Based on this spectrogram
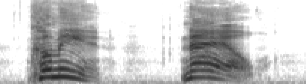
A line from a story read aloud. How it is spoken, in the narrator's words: barks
